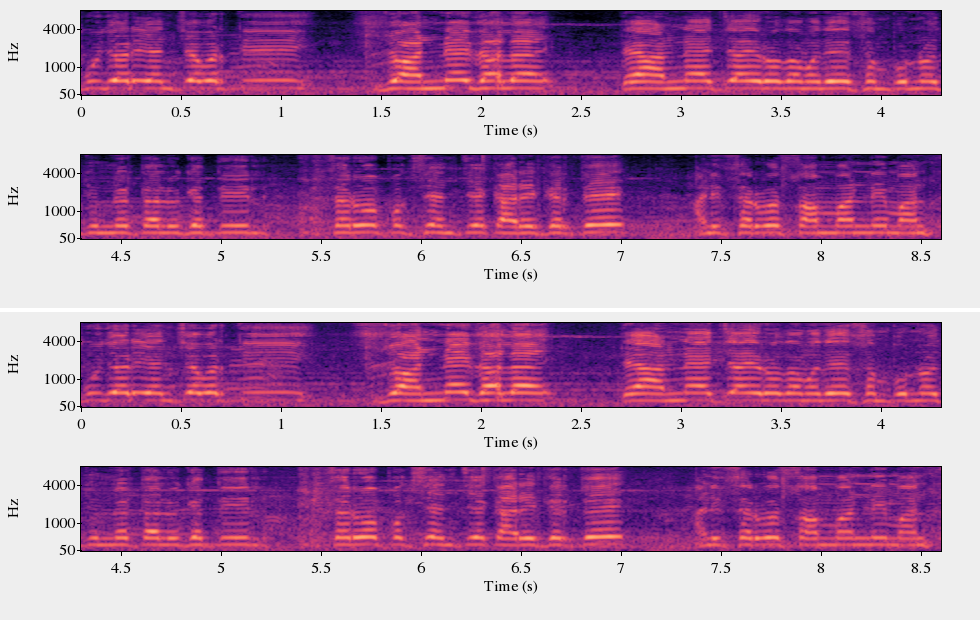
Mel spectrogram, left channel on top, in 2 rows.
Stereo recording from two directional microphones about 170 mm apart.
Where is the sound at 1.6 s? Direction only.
25° left (ahead or behind).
